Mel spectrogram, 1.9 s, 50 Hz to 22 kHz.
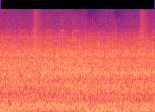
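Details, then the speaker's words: Wrecked BMW 325i E90 that sat a while, cylinder 3 coil code, coil replaced: after a restart, a steady, even idle with a smooth low rumble and no ticking. Owner expects the ticking may return and says the coils need replacing. "the ticking went away I just shut the car off I restarted it and no more ticking"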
